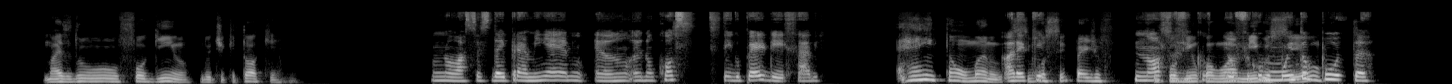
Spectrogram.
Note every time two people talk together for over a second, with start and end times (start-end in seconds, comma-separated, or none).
11.3-13.3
